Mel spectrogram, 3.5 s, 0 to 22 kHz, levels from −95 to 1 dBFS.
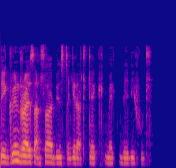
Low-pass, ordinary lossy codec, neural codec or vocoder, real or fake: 7.2 kHz; none; none; real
